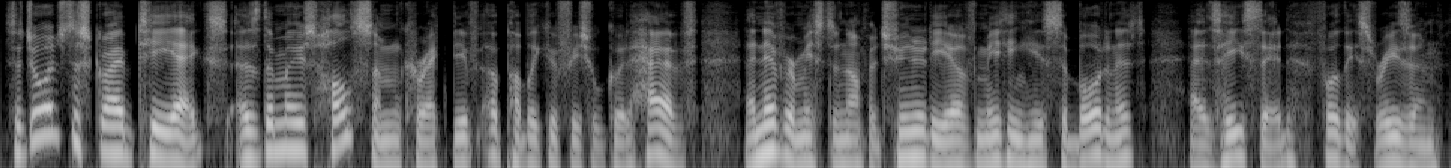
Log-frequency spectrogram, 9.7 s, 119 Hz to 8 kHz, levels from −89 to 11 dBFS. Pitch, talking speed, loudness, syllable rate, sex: 135 Hz, 185 wpm, -19 LUFS, 6.1 syllables/s, male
